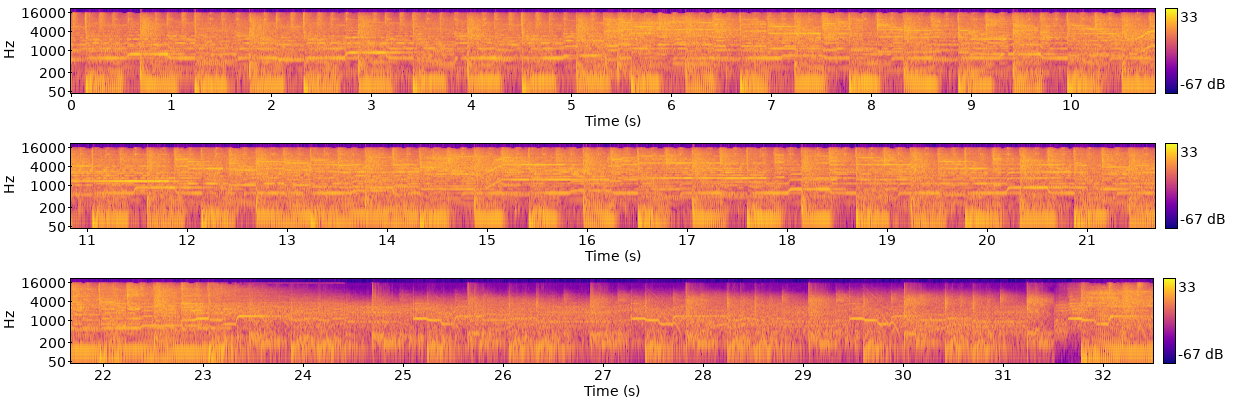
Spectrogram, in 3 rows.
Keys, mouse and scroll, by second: 0.8 click, 1.2 middle click, 1.3 scroll up 1, 1.6 middle click, 1.9 scroll up 1, 6.6 middle click, 7.0 middle click, 8.3 scroll down 1, 8.6 middle click, 10.2 click, 12.3 click, 12.9 middle click, 13.0 scroll up 1, 14.5 scroll down 1, 15.2 scroll down 1, 16.3 alt+middle click, 20.0 alt+middle click, 24.6 f, 25.5 middle click, 25.5 z, 26.4 middle click, 26.9 middle click, 27.9 click, 29.0 middle click, 29.9 middle click, 29.9 scroll down 1, 31.5 click.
